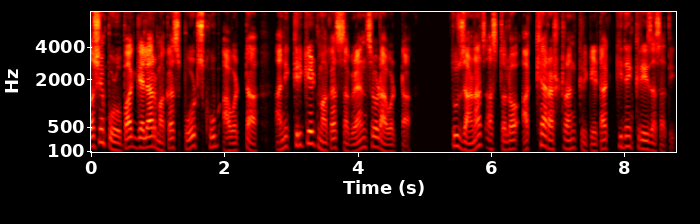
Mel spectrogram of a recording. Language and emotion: Goan Konkani, neutral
